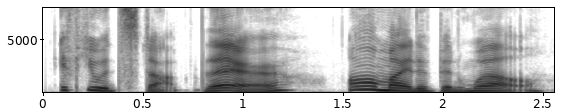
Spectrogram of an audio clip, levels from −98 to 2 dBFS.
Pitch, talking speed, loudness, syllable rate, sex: 215 Hz, 235 wpm, -17 LUFS, 5.7 syllables/s, female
